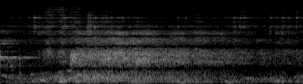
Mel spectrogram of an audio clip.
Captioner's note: crowd laughs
